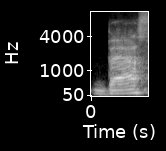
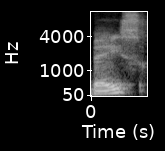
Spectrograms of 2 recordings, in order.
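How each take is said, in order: First: The vowel sounds like in the fish word. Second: The vowel sounds like in the music word. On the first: It is the regional country way of saying it. "purposely saying bass ... the way you say it in Mississippi" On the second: It is the usual way of saying it. "instead of bass"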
